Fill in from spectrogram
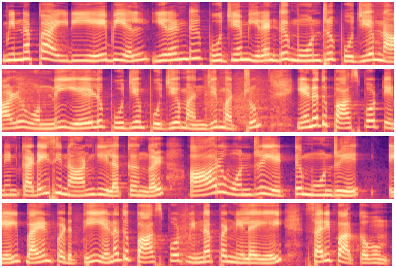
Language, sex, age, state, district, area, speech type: Tamil, female, 30-45, Tamil Nadu, Madurai, urban, read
